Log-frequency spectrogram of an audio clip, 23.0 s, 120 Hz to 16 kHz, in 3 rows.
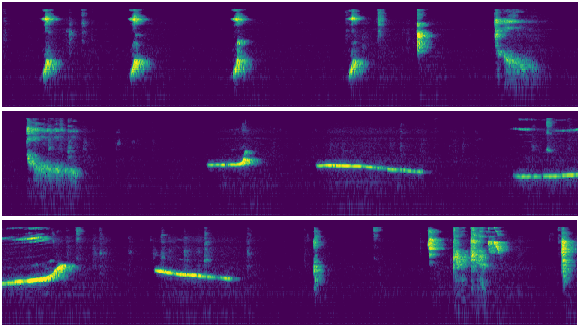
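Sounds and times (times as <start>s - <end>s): parrot whistling glides: 0.5s - 0.8s, 1.7s - 2.0s, 3.1s - 3.4s, 10.5s - 11.2s, 11.9s - 13.4s, 14.5s - 16.4s, 17.4s - 18.6s.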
